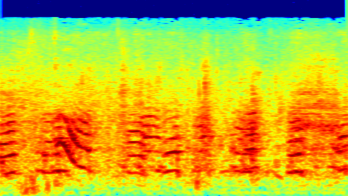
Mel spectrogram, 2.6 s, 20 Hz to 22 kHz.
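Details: Czechoslovakian Wolfdog newborn, one of five female pups born to Orizon and Rahan on 21 November 2020, giving short squeaky whines, one sliding downward, in a brief burst after the litter is cleaned.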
